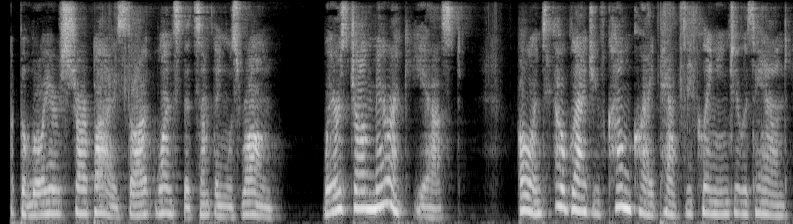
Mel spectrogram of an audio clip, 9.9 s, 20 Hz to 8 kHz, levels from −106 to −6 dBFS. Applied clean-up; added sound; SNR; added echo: neural mask model DeepFilterNet 3.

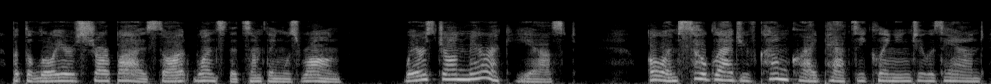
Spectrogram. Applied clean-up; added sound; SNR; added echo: none; none; none; none.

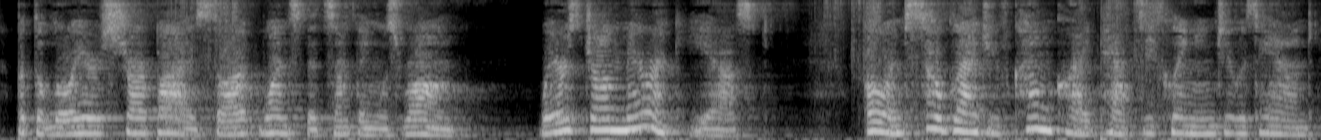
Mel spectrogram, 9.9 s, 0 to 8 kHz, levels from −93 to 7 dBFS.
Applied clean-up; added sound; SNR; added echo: neural separator model SepFormer DNS4.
